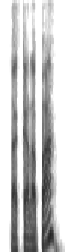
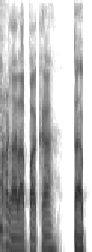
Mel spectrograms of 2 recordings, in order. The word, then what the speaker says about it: Tarapacá: nombres de forma tan perfecta, pero no pueden pronunciar Tarapacá. ¿Tacarapá? ¿Cómo es? Tacarapá. Es que tenemos un capítulo, güey, que hablamos de la guerra del Taparacá. ¿Ya? Tarapacá.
